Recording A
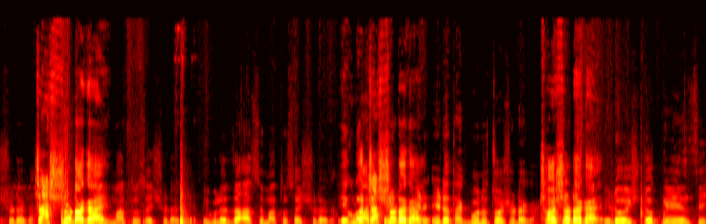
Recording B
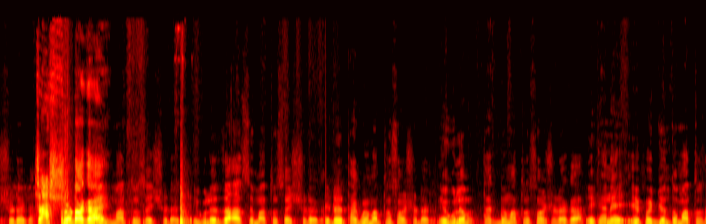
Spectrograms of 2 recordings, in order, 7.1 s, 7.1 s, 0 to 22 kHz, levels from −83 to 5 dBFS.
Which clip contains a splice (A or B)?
B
